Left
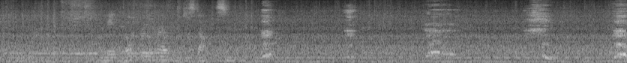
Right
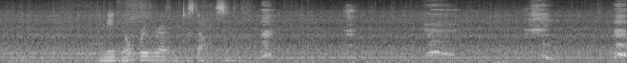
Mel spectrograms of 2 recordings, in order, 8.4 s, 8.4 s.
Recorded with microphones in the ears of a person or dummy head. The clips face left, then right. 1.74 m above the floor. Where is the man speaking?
75° right (ahead or behind), 1.0 m; by 3.3 s 80° right, 3 m.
